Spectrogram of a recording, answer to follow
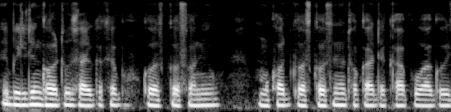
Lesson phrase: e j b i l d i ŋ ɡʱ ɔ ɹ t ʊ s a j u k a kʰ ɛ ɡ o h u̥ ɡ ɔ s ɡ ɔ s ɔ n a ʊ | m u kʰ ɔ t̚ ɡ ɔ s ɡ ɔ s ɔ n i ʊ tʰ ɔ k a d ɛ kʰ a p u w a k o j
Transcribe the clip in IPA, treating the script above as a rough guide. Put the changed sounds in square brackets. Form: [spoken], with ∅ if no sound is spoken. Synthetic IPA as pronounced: e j b i l d i ŋ ɡʱ ɔ ɹ t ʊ s a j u k a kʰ ɛ [b] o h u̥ ɡ ɔ s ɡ ɔ s ɔ n [i] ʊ | m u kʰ ɔ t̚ ɡ ɔ s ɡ ɔ s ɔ n i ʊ tʰ ɔ k a d ɛ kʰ a p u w a [ɡ] o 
